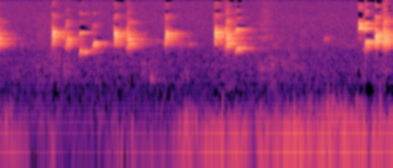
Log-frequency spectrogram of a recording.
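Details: Goldfinch chicks begging, intended to rouse male European goldfinches; a few sharp, high chirpy bursts with pauses between, over a faint low background murmur.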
